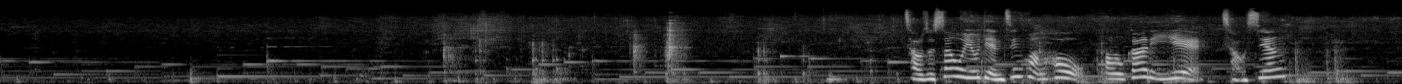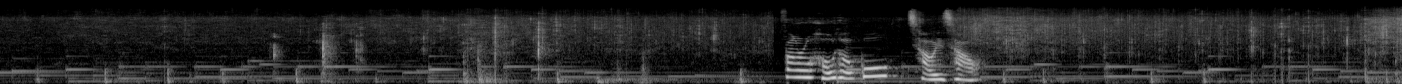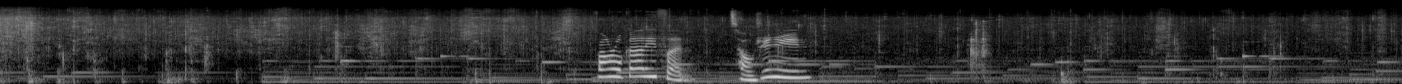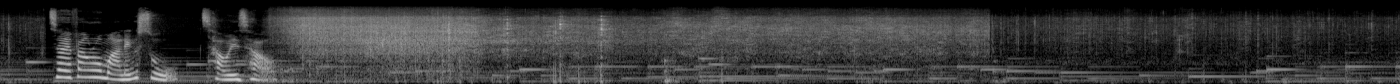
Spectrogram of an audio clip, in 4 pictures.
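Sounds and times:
mushroom sizzling in hot oil: 0.0s - 56.0s
spatula scraping a pan: 4.4s - 6.9s, 25.5s - 34.0s, 37.7s - 42.2s, 44.8s - 51.9s.

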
